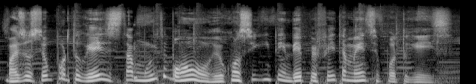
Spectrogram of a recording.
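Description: A woman host with a low voice, guiding a live interview and giving her guest warm, short acknowledgements. Music plays clearly behind her. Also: lively intonation, moderate pace. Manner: encouraging, with many short acknowledgements.

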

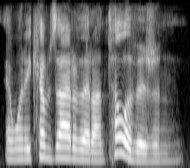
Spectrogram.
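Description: A man's voice: sits high, fast talker, smooth, no echo. Scratchy-voiced Brooklyn man, dry lo-fi sound. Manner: animated storyteller, mock dramatic. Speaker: podcast host. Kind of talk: casual chat, reading aloud from a book.

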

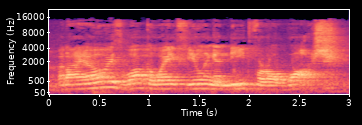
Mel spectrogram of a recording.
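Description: A woman playing an intrepid, wry newspaper reporter, narrating an audio drama in a measured, formal way. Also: on the low side, a little mellow, a little hiss or hum, close to an everyday voice. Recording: roomy, distant voice over music.

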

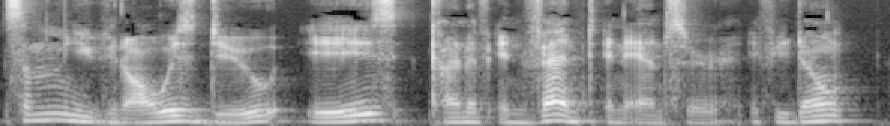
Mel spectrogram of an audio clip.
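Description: A young man with a very low, deep voice walks through exam tips in a relaxed, unscripted way. He talks like a friendly language assistant, with plenty of ums and filler words between his points. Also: moderate pace, creaky. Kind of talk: casual exam-prep lesson to camera.

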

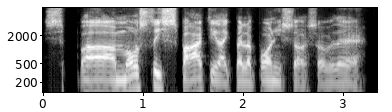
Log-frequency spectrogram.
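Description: A man's voice: lowish voice, normal speed, fairly bright tone, no room sound, studio quality. A young man with a New York accent, chatting casually, swearing freely and saying "like" and "bro" a lot. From United States. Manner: laid-back, swears freely, says "like" and "bro" often. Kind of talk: casual chat.

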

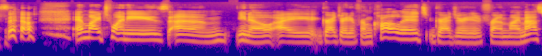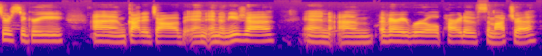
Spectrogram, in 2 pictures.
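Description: Smooth, lower-pitched woman in conversation. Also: unhurried, fairly bright tone, no echo. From raised in Venezuela, US-born. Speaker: interview guest. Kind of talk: conversational interview answers. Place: outdoors, in person.

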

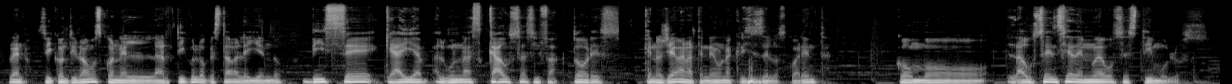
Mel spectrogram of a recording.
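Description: A man in his forties with a deep, low voice speaks as a podcast host over music. He thinks aloud about himself in a conversational way, often rounding off a thought with a small questioning tag. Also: darkish tone. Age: 40s. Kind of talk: reflective personal podcast monologue.

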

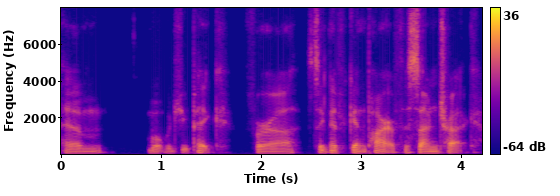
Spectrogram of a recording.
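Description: A man's voice: low voice, moderate pace. A man hosting a podcast, talking casually and rambling with lots of fillers and self-deprecating asides. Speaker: podcast host. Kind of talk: casual chat.

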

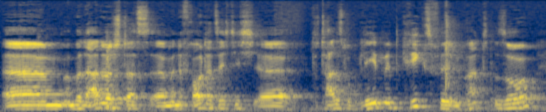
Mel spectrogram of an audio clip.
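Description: A man's voice: medium pitch, moderate pace. Distant man chatting in echoey, slightly noisy room. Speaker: podcast panelist. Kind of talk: casual film discussion. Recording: echoey room, distant mic, faint noise.

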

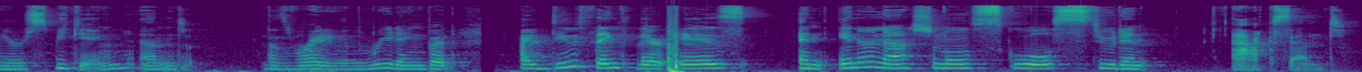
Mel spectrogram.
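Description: A young woman co-hosting a podcast in casual chat, thinking aloud with restarts and fillers. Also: medium pitch. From Japan and New York, grew up between two languages. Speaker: podcast co-host.

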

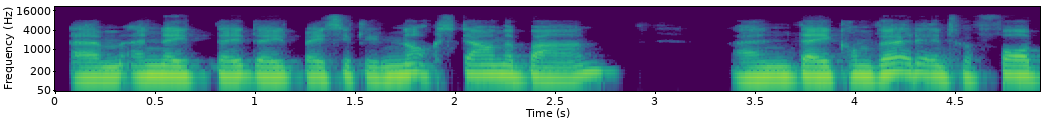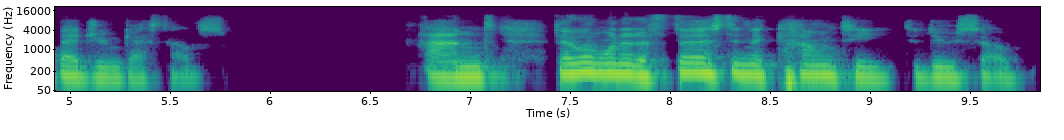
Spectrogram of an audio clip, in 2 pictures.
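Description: A man's voice: fairly high pitch, dark tone. A man in his forties with a Yorkshire accent, a podcast guest telling his story in a friendly, chatty way, often restarting and repeating words. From England, Yorkshire. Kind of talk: casual storytelling interview.

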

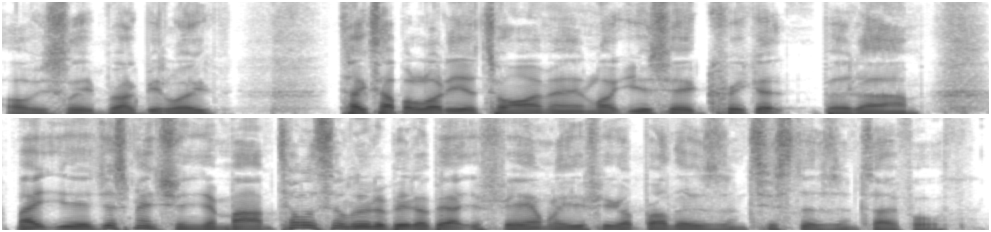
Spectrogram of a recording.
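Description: A man's voice: medium pitch, brisk, mellow, no echo. A man with a mid-range voice co-hosts a rugby league podcast. He speaks in an easygoing, conversational way, recorded dry. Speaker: podcast co-host, former player. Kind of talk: casual podcast chat.

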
